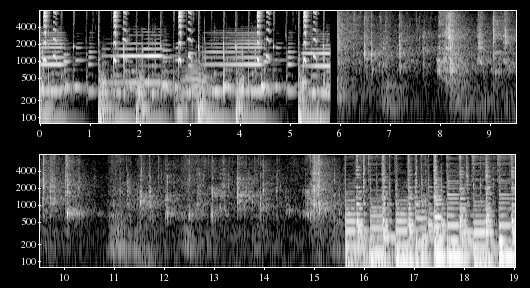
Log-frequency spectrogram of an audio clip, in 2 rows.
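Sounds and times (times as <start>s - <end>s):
panda chewing bamboo: 6.1s - 15.6s.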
